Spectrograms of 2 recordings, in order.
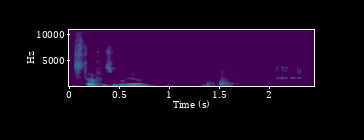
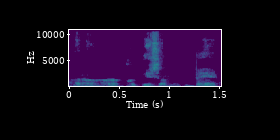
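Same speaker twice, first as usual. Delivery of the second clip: hushed, secretive whisper; 3 semitones lower, 11 dB quieter than usual. Real, not acted. Whispering to the interviewer about hiding records, hushed. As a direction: breathe it like a confession.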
